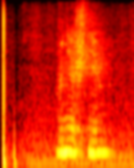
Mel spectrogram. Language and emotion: Russian, neutral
